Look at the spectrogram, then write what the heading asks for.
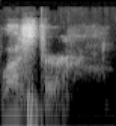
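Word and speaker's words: Leicester: that's how they say that's how they pronounce that in England as Lester and then this would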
